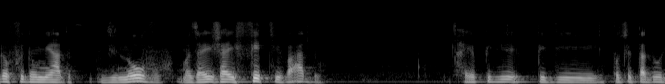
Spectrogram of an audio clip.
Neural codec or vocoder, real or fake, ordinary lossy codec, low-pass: none; real; none; none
